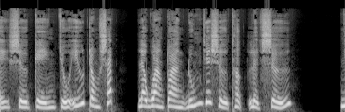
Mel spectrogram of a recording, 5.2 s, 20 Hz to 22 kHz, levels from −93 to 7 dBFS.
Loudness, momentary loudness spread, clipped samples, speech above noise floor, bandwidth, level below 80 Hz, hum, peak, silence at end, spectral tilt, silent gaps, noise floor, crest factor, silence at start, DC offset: -11 LUFS; 6 LU; under 0.1%; 69 dB; 16.5 kHz; -48 dBFS; none; 0 dBFS; 0 s; -3 dB/octave; none; -80 dBFS; 12 dB; 0 s; under 0.1%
